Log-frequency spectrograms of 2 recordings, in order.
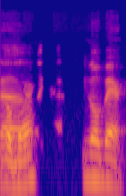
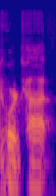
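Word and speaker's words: Gobert: when he had uh I'm going to say his name wrong but goar yeah thank you I was gonna say Gortat I'm an idiot but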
